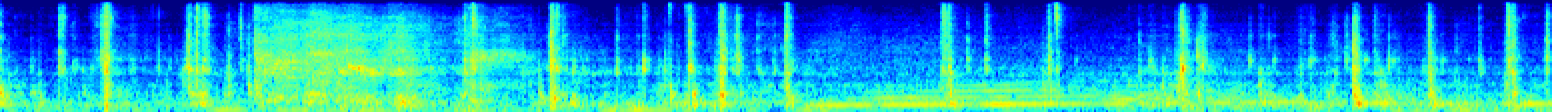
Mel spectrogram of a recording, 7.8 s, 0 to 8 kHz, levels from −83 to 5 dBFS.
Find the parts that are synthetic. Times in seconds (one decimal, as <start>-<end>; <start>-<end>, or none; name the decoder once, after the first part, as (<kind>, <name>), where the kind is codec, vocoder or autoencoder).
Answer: 0.0-1.1 (codec, HILCodec); 1.7-4.1; 5.7-7.8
